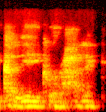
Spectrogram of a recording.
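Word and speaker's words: Khaliq: a l i q so they're hard to pronounce most of people they call me colleague originally from Afghanistan and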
